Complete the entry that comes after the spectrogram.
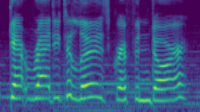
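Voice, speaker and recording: Cocky, high-voiced schoolgirl racer. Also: steady tone, fairly bright tone. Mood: cocky challenge. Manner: haughty, brisk, needling. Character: cocky, competitive teenage schoolgirl broom racer, impatient and proud. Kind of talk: video game voice acting. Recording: music behind the voice.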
